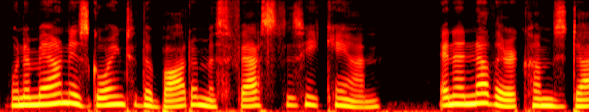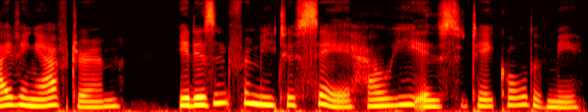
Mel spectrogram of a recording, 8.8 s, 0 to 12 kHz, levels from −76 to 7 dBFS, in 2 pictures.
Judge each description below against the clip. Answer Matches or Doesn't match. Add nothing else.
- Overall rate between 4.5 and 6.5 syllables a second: Matches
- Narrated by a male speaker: Doesn't match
